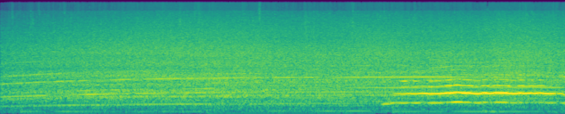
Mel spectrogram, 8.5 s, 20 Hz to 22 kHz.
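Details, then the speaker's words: Brand-new electric cooling fan for a 1947 Ford hot rod, bench-tested on a battery before mounting: steady whirring hum climbing smoothly as it spins up, no rattle; running normally. "so here's what it sounds like here's what it works like and this should be blowing the right way"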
